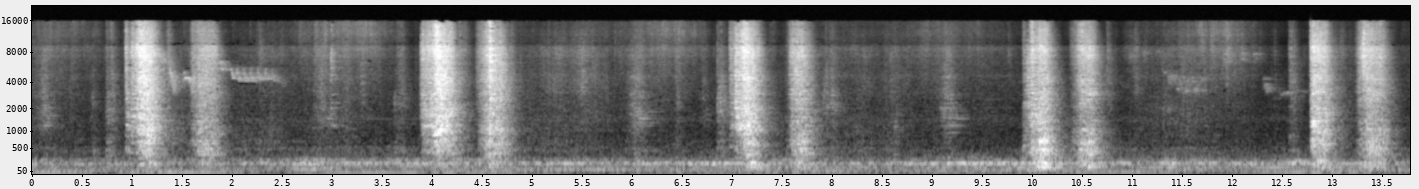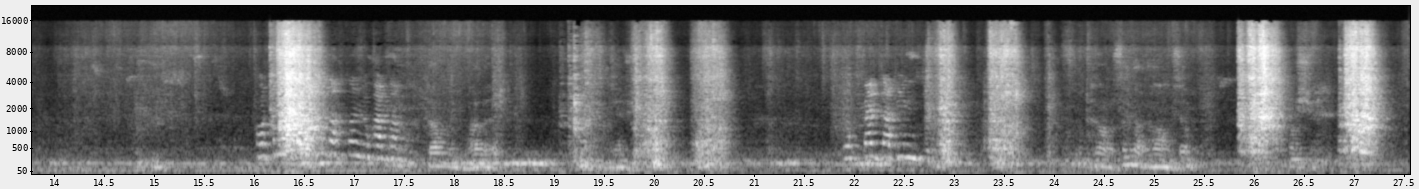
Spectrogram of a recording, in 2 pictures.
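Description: A shovel scrapes and scoops through loose cement mix on a concrete floor, again and again.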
